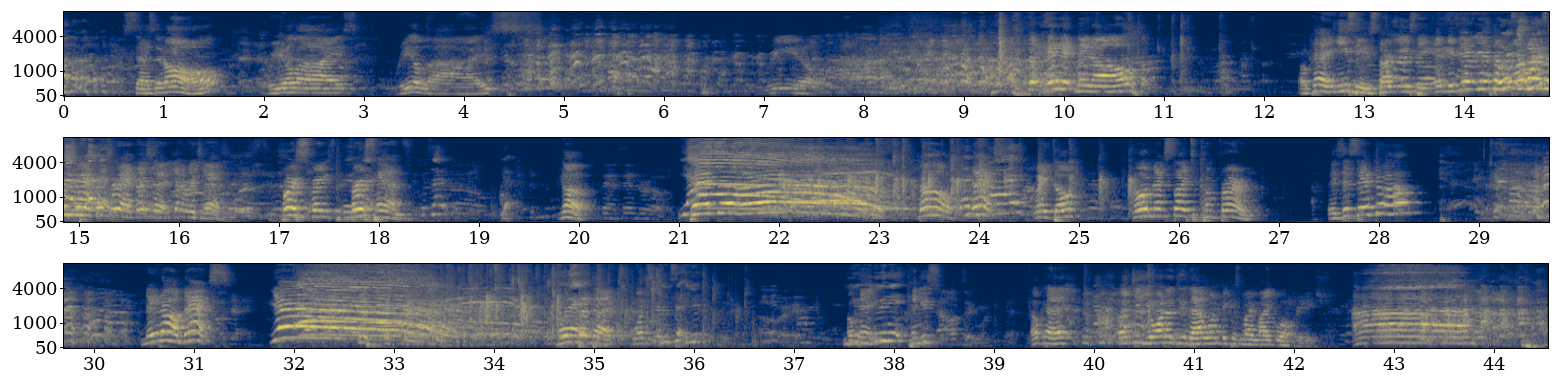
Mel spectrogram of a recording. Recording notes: Live from Los Angeles. Live show at LA's Lyric Hyperion.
